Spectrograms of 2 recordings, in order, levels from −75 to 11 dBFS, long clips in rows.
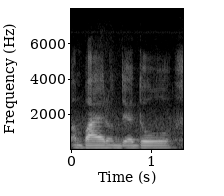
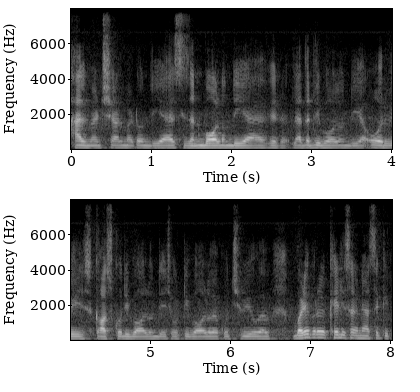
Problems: constant background noise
